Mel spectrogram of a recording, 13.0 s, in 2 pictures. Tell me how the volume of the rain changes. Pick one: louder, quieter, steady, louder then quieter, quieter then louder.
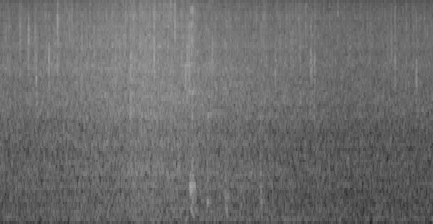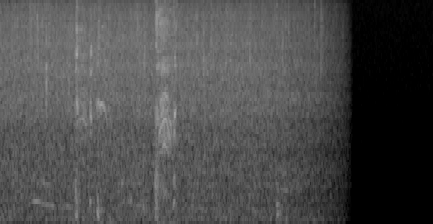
quieter.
